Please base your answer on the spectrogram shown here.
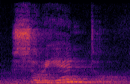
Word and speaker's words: Sorrento: Oh, by the way, Sorrento is the Neapolitan pronunciation sung in the song.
